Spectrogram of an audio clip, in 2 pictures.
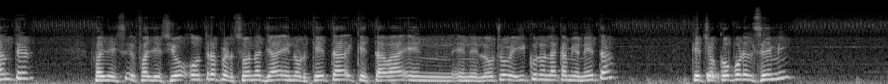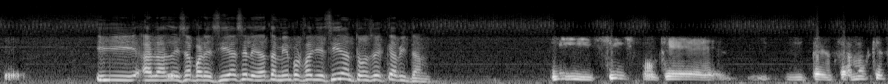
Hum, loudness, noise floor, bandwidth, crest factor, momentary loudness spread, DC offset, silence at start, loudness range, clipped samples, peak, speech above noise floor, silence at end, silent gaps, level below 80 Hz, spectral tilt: none; -15 LUFS; -38 dBFS; 11.5 kHz; 14 dB; 10 LU; under 0.1%; 0 s; 3 LU; under 0.1%; 0 dBFS; 24 dB; 0 s; none; -40 dBFS; -7 dB/octave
